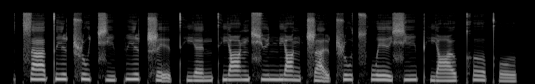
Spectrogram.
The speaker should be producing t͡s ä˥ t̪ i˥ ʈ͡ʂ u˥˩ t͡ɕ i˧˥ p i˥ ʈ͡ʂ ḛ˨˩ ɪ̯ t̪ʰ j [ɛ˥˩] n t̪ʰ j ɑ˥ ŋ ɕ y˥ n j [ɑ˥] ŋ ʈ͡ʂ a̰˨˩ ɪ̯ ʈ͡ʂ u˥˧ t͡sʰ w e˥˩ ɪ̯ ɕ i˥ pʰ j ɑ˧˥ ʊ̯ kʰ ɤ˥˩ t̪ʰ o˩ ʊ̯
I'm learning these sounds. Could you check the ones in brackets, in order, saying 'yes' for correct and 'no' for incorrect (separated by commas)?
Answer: no, no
